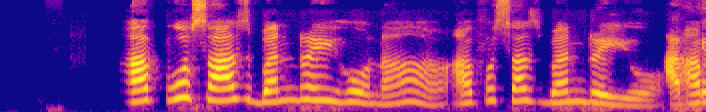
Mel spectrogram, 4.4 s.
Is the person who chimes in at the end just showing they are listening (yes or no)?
no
